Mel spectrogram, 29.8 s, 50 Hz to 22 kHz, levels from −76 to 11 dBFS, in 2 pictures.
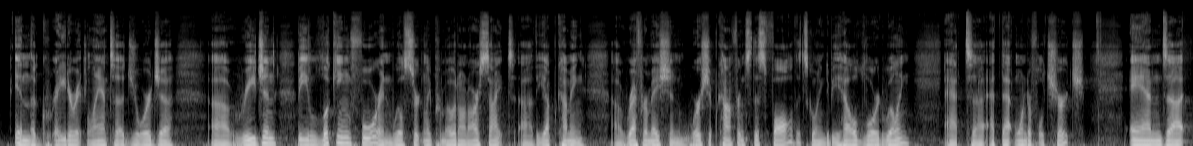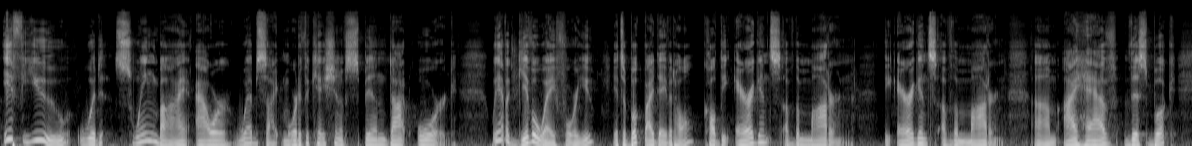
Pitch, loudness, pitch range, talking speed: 105 Hz, -16 LUFS, 95-125 Hz, 155 wpm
